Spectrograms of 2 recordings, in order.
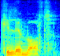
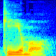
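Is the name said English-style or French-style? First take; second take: English-style; French-style. First: Every syllable of the name is pronounced. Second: The name is said the French way. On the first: "it's more like Guillemot because you pronounce every single syllable" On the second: "If you're from France or Spain, it'll be Guillemot"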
